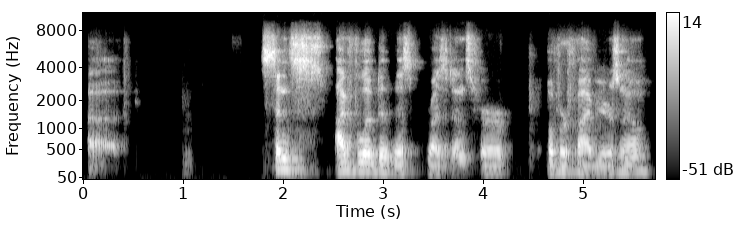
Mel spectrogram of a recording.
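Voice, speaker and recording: A man giving unscripted testimony to a judge, speaking in a halting, polite way. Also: fairly low pitch. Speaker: petitioner testifying in court. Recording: dull, lo-fi courtroom audio.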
